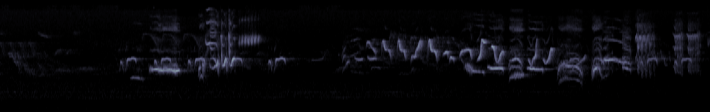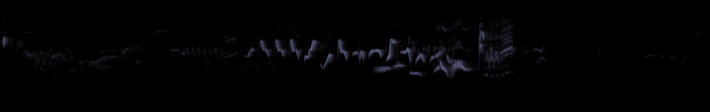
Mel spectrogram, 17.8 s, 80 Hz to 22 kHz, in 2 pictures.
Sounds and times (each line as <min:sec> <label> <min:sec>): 0:00.0 birds sang 0:15.8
